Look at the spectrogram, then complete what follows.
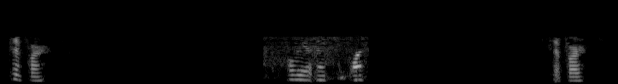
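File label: police department Dispatch, scanner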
